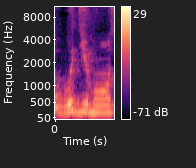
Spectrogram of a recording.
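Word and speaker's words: Udyamo: or somebody did so would you more so u-d-u-d-y-a-m-o is like wood as in w-o-o-d so would you mo is how you say it or would would you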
